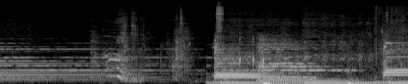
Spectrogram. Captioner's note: grunts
